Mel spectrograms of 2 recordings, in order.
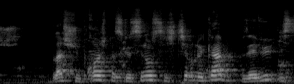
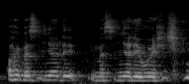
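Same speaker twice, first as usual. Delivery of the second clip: normal talking voice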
